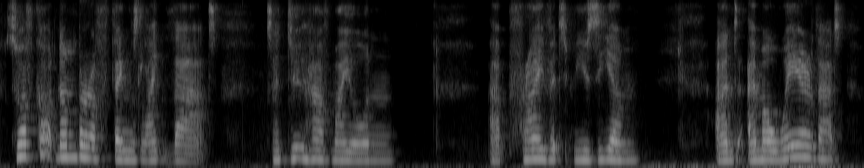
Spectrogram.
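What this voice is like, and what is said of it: Slightly croaky voice. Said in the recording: “my voice is slightly croaky from being on stage this evening”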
